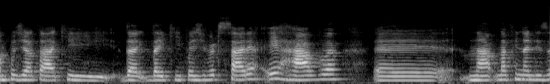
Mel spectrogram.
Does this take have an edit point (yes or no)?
no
